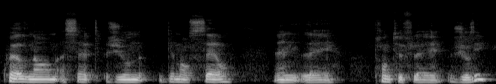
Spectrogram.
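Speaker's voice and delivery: put-on fluent French with a native French accent; spoken French. Laurie speaking French for Jo, in a French accent. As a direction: Laurie shows off his French. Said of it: "Do say some".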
